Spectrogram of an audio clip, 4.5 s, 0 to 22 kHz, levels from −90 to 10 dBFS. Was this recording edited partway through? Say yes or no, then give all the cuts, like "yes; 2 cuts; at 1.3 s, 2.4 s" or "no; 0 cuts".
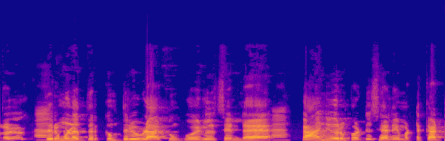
no; 0 cuts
